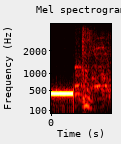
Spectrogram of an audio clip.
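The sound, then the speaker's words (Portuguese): A steady, single-pitched telephone tone sounds while a bank call-centre call is being transferred, holding for about half a second before cutting off abruptly, followed by faint voice-like sound on the line. “Sim, só um minutinho que eu vou transferir a ligação pra ele, tá?”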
